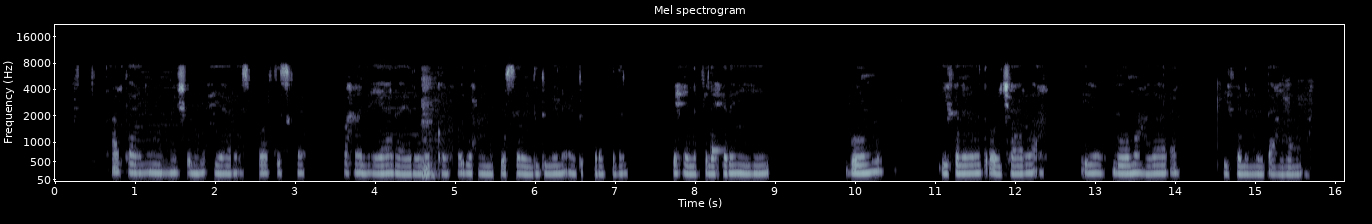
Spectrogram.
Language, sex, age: Somali, female, 18-24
